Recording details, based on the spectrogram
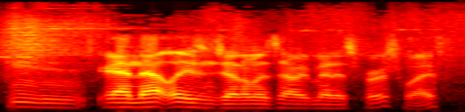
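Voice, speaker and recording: A young man playing a game with a friend, firing off dry, deadpan comebacks in casual joking chat. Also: on the low side, very fast. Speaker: co-player. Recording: noisy home stream.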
